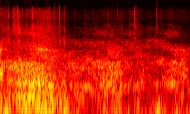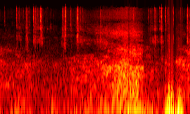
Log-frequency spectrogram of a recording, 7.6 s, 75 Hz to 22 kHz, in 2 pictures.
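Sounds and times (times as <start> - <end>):
wire lock rattling against bicycle ridden down a slope onto a riverside cycling path: 0.0 - 1.6, 3.9 - 5.9, 6.7 - 7.6
headwind rumble: 0.0 - 7.6
road noise on riverside cycling path: 0.0 - 7.6.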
